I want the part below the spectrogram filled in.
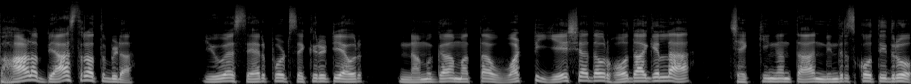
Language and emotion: Kannada, disgusted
